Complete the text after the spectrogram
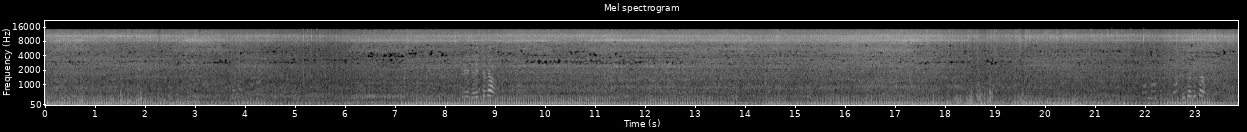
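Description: A motor scooter engine hums steadily nearby.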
